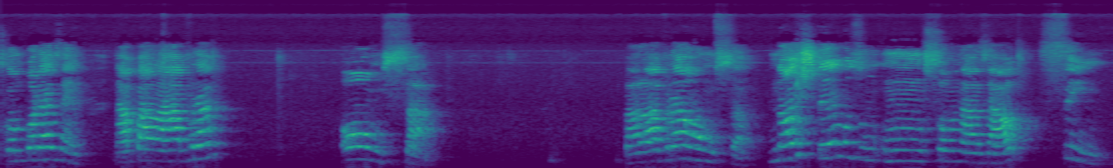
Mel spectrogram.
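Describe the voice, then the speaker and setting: A woman's voice: sits high, takes it slowly, bright, forceful tone, reverberant, far from the mic, poor audio. A Brazilian woman teaching a remote lesson to young children, affectionate and patient, stressing key words. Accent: Brazilian Portuguese. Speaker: primary school teacher.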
